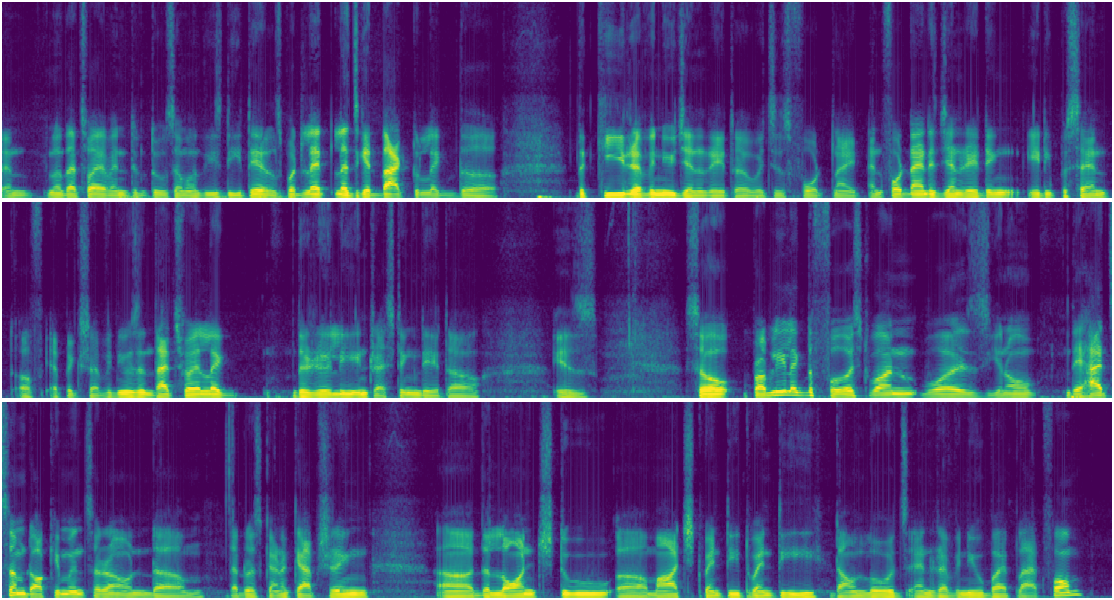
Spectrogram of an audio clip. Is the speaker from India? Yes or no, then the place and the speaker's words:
yes; India; moved away as an adult; now in Cologne, Germany; I'm originally from India and have been living in Cologne in Germany for about the past five years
